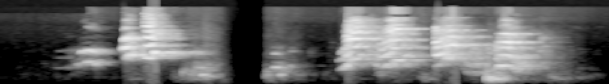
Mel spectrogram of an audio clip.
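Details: Five-week-old Cavalier King Charles Spaniel puppies in Daisy's indoor puppy pen: a thin high whine, then sharp harmonic yelps, a brief squeak, and a run of three loud, rough, high-pitched barks close together, with quiet between.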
